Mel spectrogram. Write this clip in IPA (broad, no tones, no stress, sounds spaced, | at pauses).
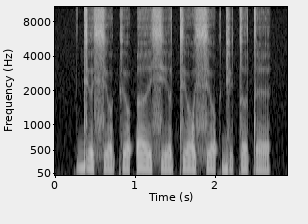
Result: dʲ ə sʲ ɔ kʲ ɔ ʔ ɜ ɪ̯ sʲ e ə̯ tʲ ɔ sʲ ɔ ʔ ɡʲ ʉ t ə t ɛ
